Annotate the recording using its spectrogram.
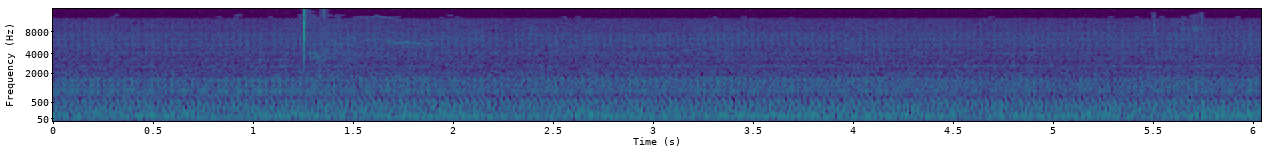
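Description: Quiet room tone with a steady low hum and no speech, with one faint tick about a second in.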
